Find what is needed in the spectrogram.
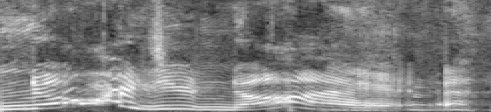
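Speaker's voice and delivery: drawn-out, high, laughing denial; mock indignation. Real, not acted. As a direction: protest it slowly, high and amused. Playful denial of an accusation.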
